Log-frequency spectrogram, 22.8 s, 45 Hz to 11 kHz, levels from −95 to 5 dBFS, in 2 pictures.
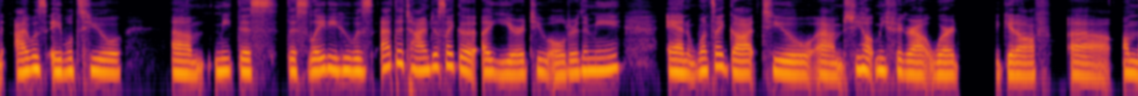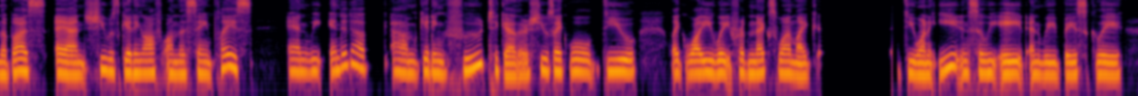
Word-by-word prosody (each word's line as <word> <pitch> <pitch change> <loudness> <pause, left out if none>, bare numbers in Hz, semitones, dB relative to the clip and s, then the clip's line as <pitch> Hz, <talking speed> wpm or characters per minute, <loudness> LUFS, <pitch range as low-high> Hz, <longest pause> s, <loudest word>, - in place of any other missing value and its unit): I 180 +2 +4
was 215 -1 +2
able 185 +2 +2
to, 180 -2 0 0.5
um, 165 -2 +2
meet 190 +1 0
this 180 -2 +1
this 185 -2 -1
lady 200 +2 +2
who 200 0 +2
was, 190 0 +1
at 245 +4 +1
the 300 -2 +2
time 200 -3 +1
just, 245 +2 0
like 255 -4 +1
a 195 -3 +3
a 180 - +2
year 160 -2 -1
or - - -1
2 175 0 -4
older 160 +3 -1
than 195 +1 +1
me 210 +4 +1 0.4
and 175 -4 +2
once 195 +5 0
I 250 - +3
got 170 -4 +2
to 160 -4 0
um, 155 -2 0
she 210 - -3
helped 195 -3 +2
me 200 - +3
figure 180 -3 -2
out 155 0 +2
where 155 0 +1 0.4
to 150 - -8
get 155 0 +1
off, 150 +1 -2 0.2
uh, 150 -2 -1
on 175 -1 +1
the 155 -1 0
bus, 185 +2 +2
and 155 -3 +3
she 205 - -2
was 185 -2 -1
getting 170 -1 +2
off 175 +1 0
on 165 -1 -1
the 160 - -1
same 160 -2 -2
place, 225 +3 0 0.3
and 180 -1 -2
we 185 -1 -3
ended 220 +9 0
up, 225 -5 +1 0.2
um, 175 -2 -1
getting 170 -1 0
food 205 - +1
together, 150 -7 0
she 195 +4 -2
was 190 - -2
like, 185 0 +2
"Well, 180 -2 0
do 185 - -4
you 185 0 +2 0.3
Like, 170 - -2
while 170 0 +4
you 170 0 +2
wait 170 0 +2
for 175 - -1
the 165 - -1
next 170 +2 0
one, 165 -2 +2
like, 145 0 -1 0.9
do - - -5
you - - +2
wanna 150 -1 +3
eat?" 225 +8 +2
And 170 -1 -2
so 170 -1 0
we 170 - +1
ate, 165 +1 +3
and 155 0 -1
we 155 0 0
basically 155 0 -1
175 Hz, 225 wpm, -22 LUFS, 160-190 Hz, 0.9 s, I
